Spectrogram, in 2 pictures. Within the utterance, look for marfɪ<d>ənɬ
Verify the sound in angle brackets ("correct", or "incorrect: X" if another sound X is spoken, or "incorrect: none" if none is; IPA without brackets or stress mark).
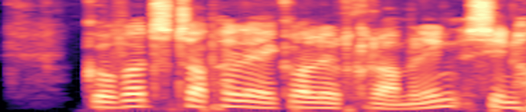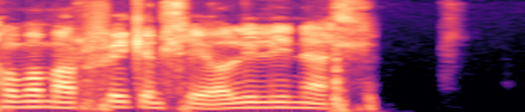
incorrect: ɡ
